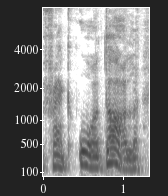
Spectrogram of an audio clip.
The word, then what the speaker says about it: Adahl: But under my name, Frank Adahl, or Frank Adahl, as it's pronounced in Swedish, you can find out some of the things that I'm doing.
